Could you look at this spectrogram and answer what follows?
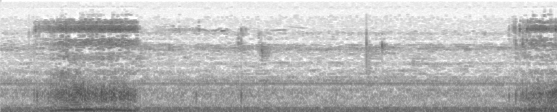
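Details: Dog snoring while asleep: a low, rumbling snore and the start of another about four seconds later, over a steady low motor hum.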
